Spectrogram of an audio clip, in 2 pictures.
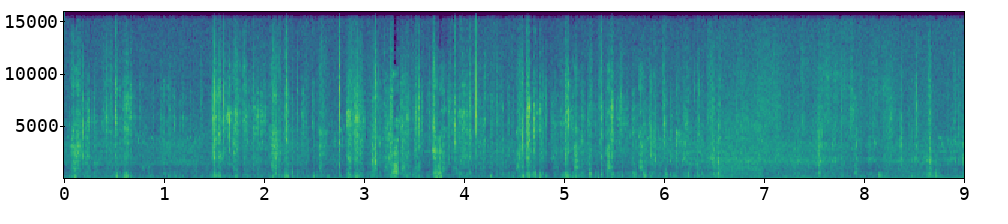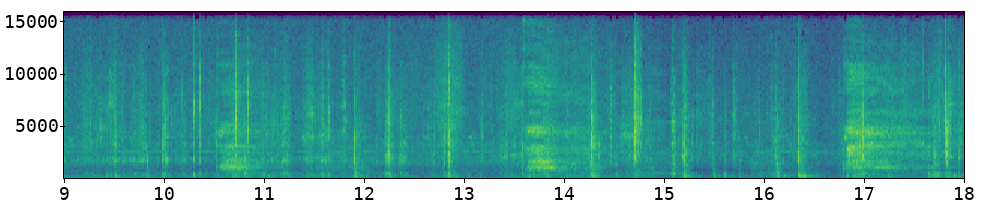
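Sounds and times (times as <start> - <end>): metal rails clicking and rattling: 0.0 - 18.0.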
